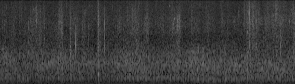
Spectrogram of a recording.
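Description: Footsteps rustle through dry leaves and undergrowth.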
